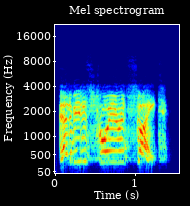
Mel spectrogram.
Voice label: dialog, hungarian; dialogs; midway

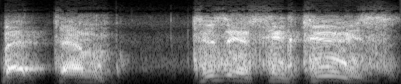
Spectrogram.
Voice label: voice message art shoot, hungarian; crew tanks

